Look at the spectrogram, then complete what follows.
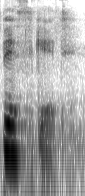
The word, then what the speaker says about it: biscuit: Now, we're on biscuit. Biscuit. However, biscuit is written as biscuit because the I is actually silent. So, how can you make bis cut with a silent I?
